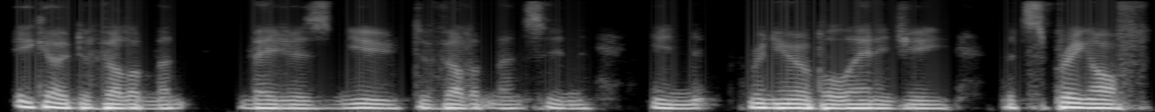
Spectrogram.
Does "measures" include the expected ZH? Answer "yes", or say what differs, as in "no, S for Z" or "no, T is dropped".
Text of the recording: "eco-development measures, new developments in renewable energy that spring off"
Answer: yes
